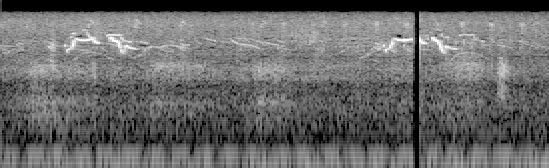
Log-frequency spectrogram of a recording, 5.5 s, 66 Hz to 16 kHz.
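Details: Rufous-naped larks sing at sunrise in the Masai Mara on 17 January 2018: brief, sweet whistled phrases rising and falling about three seconds apart, with yellow-throated longclaws, crickets, frogs and a passing car's diesel hum.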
